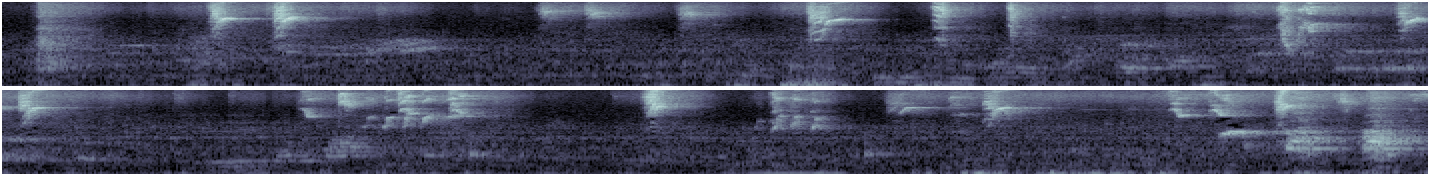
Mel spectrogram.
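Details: Common iora being fed, uttering sharp, high, clicking chirps with short squeaky whistles, in quick irregular bursts that grow busier toward the end.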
